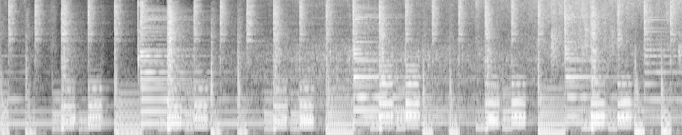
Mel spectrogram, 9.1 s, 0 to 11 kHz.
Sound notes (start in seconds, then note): 3.1 water begins to boil; 6.9 shower water spraying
